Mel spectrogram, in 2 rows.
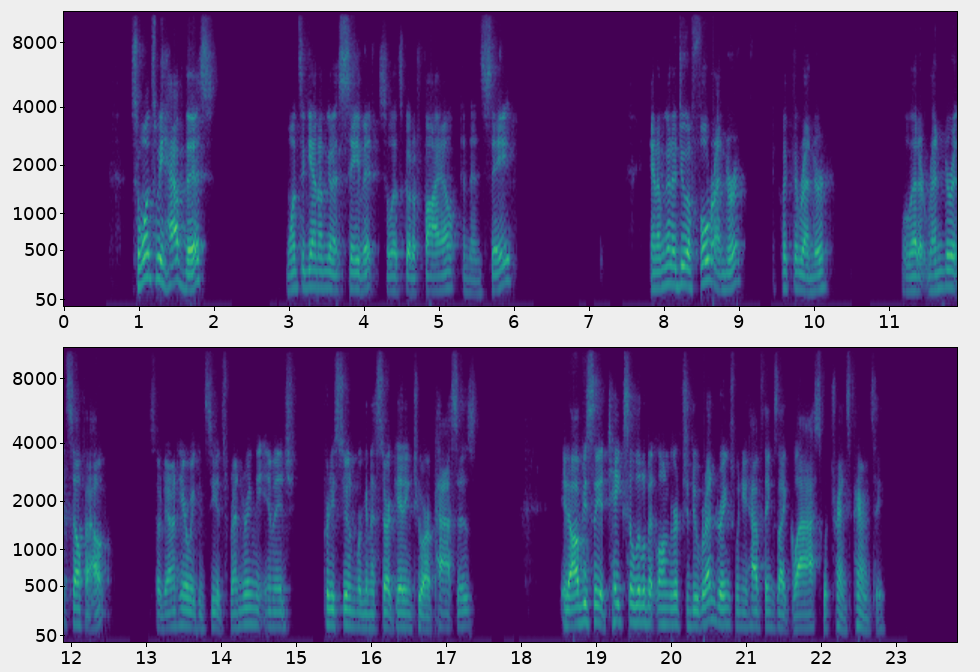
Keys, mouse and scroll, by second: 0.5-1.4 scroll up 4, 4.2 click, 5.5-5.8 scroll, 6.1 click, 9.3 click, 12.2-14.4 drag.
